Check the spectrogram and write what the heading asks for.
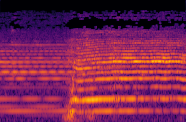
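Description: Harmonium playing a sustained chord. About a second in, a man's singing voice comes in on a long held note over it, and the sound gets louder.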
